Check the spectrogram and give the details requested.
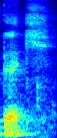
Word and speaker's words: TeX: vamos passar então aqui o que quer dizer tec porque esse nome tec ele escolheu do grego né e ele ensina que a pronúncia técnica não vai falar sexy eu não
